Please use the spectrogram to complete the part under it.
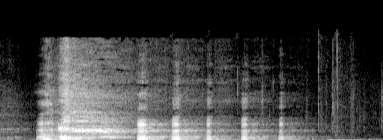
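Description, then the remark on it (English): Sputtering coughing: a strained, drawn-out hack, then a quick run of five short, evenly spaced coughs that fade, from someone choking on water. “So I'm choking on water now.”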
